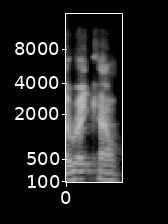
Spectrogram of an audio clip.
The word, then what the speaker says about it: Racal: Is that how you pronounce it? Yeah, Racal.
